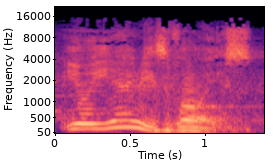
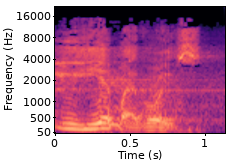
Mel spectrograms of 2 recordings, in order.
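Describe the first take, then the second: First: Slow, every word weighed on "hear"; slow emphatic. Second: "hear" punched with a falling finish; stressed quote. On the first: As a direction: lay it down slowly, word by word. Preacher drives point home. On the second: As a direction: quote Jesus, hitting "hear". Quoting Jesus. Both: Shown as a demonstration.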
